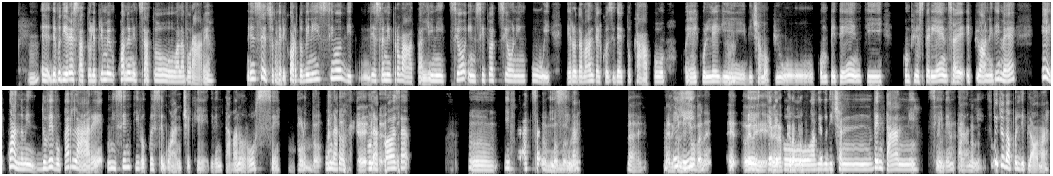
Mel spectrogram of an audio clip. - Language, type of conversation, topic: Italian, podcast, Come gestisci la paura di essere giudicato mentre parli?
- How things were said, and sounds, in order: chuckle; laughing while speaking: "Okay"; chuckle; "proprio" said as "propro"; unintelligible speech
